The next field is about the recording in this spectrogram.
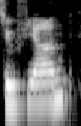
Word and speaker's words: Sufjan: I believe it's pronounced Sufjan, Sufjan Stevens, and the album Michigan, when it first came out, obviously being in Michigan, it was really huge.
